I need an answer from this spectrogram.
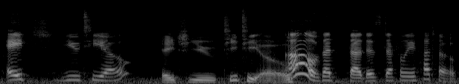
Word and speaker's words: Hutto: and I thought, I had to look up how it was pronounced, and then I still messed it up, but Hutto, it's spelled Hutto, so... H-U-T-O? H-U-T-T-O.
